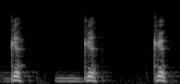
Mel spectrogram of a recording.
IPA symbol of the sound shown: g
